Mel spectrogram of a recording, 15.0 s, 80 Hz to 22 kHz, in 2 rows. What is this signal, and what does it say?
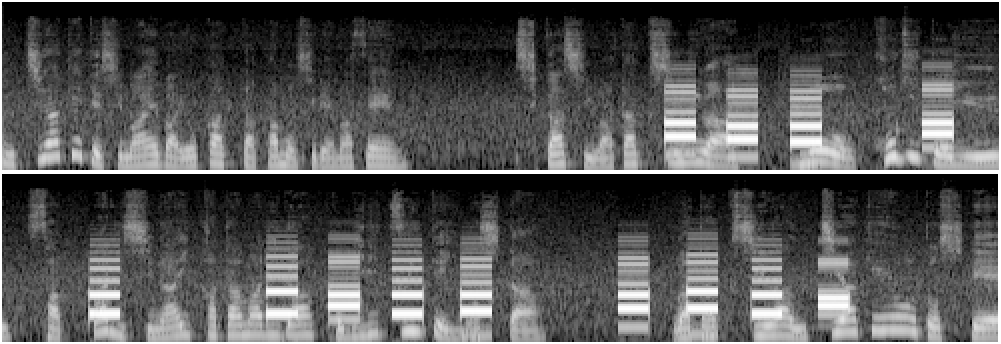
DTMF, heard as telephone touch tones, dialled by hand, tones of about 230 ms, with speech in Japanese. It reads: 841 0 2 3025 892*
